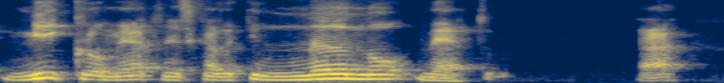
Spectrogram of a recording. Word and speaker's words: nanômetro: Que eu vou passar para nanômetro. E aqui uma correção. Não é nanômetro, é nanômetro. Sistema Internacional de Unidade, os prefixos têm a primeira sílaba tônica. Nanômetro, micrômetro.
